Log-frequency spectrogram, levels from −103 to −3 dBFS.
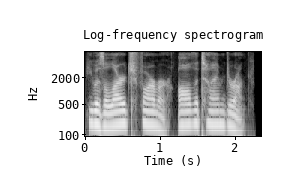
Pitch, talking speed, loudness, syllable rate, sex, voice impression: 160 Hz, 230 wpm, -17 LUFS, 5.1 syllables/s, female, feminine, adult-like, slightly tensed, slightly powerful, soft, clear, slightly raspy, intellectual, calm, friendly, elegant, slightly lively, kind, modest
